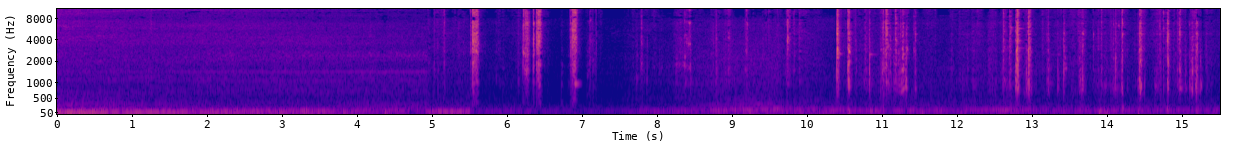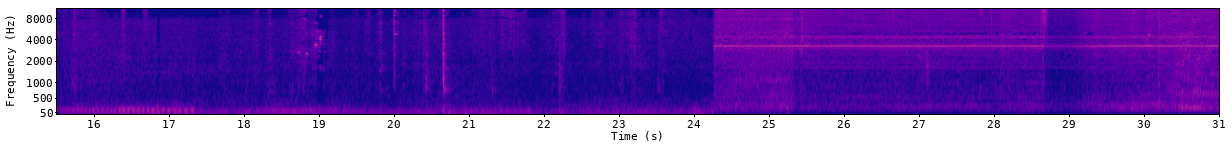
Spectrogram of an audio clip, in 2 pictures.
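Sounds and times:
metal panels clinking and scraping: 6.2 - 15.8.

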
